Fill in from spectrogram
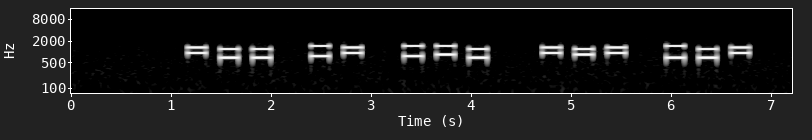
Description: DTMF, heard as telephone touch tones, dialled by machine, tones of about 190 ms. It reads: 011 60 691 070 310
